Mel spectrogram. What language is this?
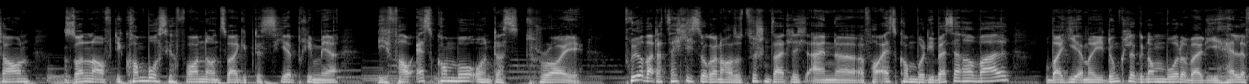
German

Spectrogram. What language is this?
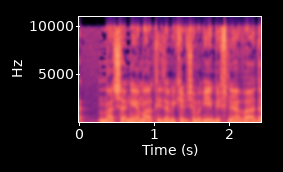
Hebrew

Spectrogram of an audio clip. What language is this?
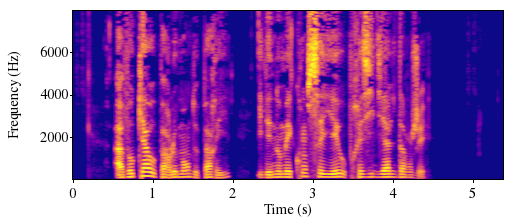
French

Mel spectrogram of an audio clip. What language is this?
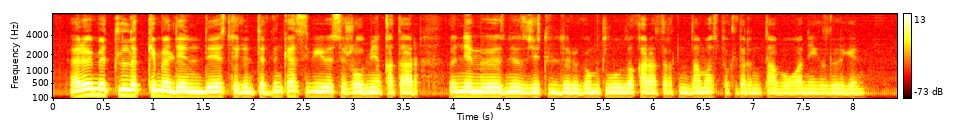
Kazakh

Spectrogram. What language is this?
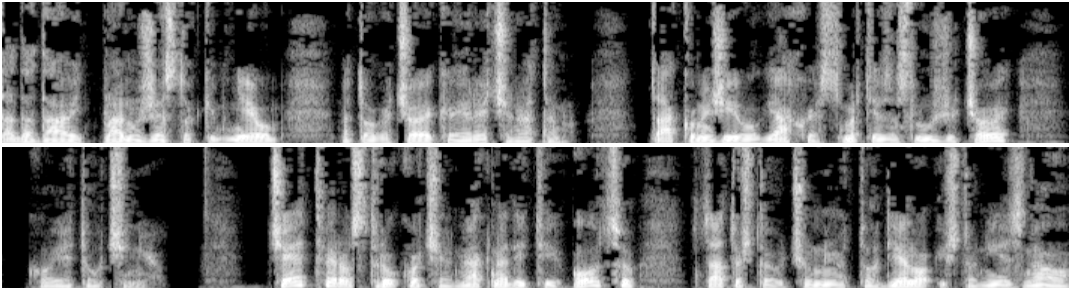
Croatian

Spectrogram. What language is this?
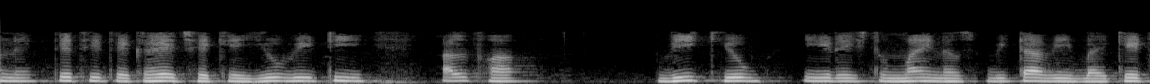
Gujarati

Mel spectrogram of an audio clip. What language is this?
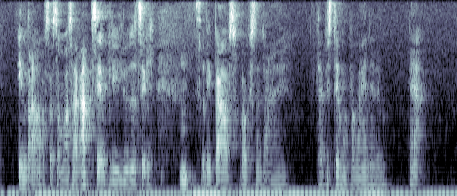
Danish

